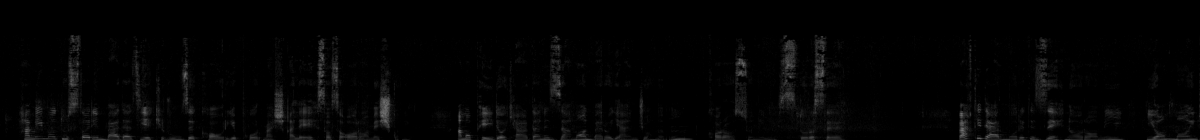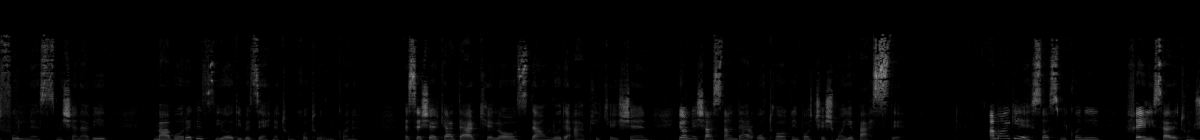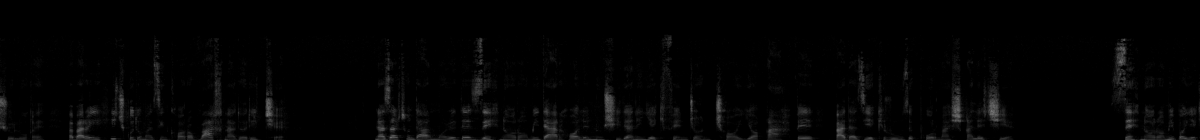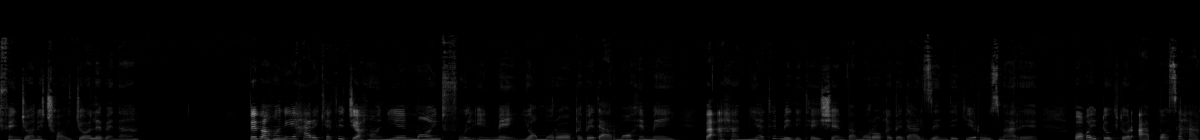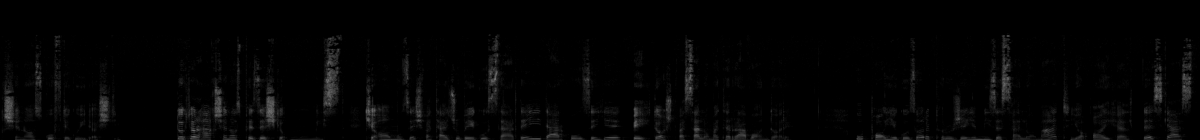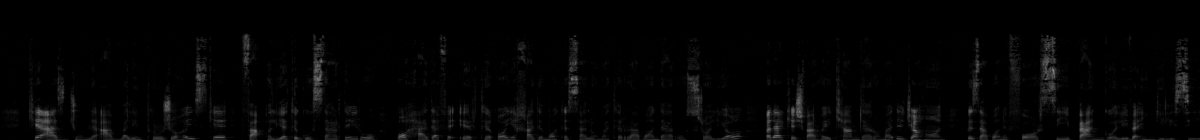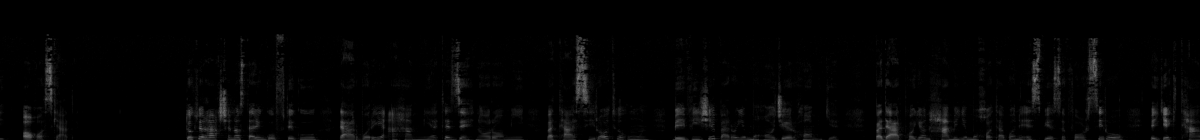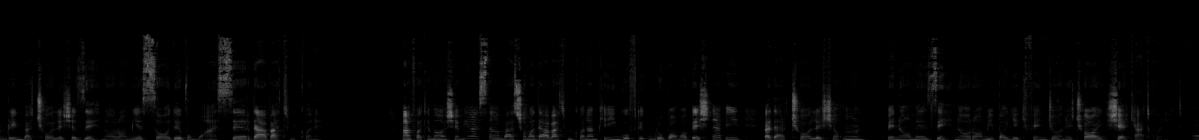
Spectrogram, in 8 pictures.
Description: گفتگو: ذهن‌آرامی با یک فنجان چای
